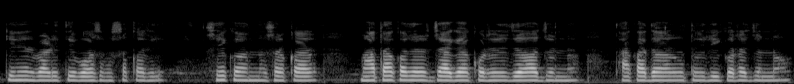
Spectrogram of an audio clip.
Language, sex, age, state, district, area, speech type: Bengali, female, 60+, West Bengal, Darjeeling, rural, spontaneous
